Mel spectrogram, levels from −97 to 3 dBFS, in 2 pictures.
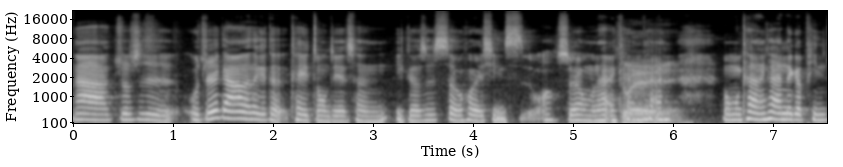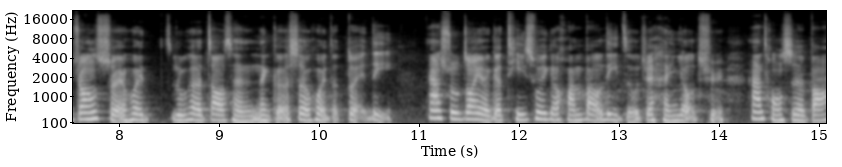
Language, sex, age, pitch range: Chinese, female, 20-39, 185-220 Hz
